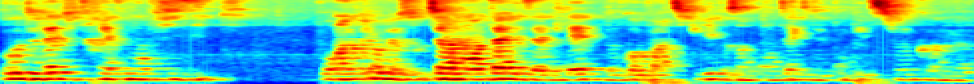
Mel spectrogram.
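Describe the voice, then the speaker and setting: With a French accent, a woman speaks very fast at a medium pitch and fairly even intonation. Audible room echo and noticeable background noise fill the recording. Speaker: physiotherapist. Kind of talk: panel discussion.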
